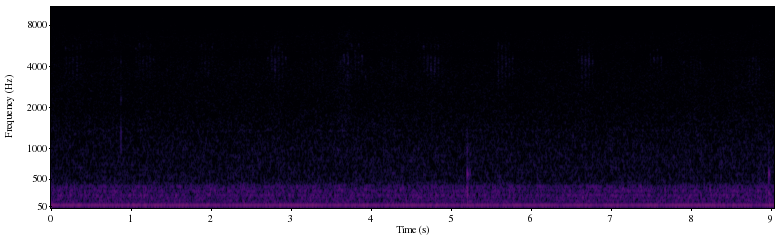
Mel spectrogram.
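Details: Rescued odd-eyed white cat, found badly weakened in autumn 2018, resting affectionately on a person's knee and purring: a soft, steady, continuous low rumble without pauses under faint room hiss.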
